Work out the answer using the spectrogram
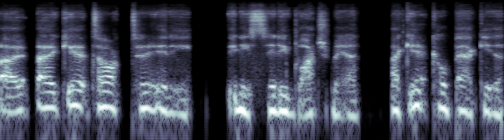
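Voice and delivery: put-on monster orc character voice. Narrating a scene, the speaker voices a character answering Blinken in an imitation orc voice. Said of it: "in this imitation of an orc's voice".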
